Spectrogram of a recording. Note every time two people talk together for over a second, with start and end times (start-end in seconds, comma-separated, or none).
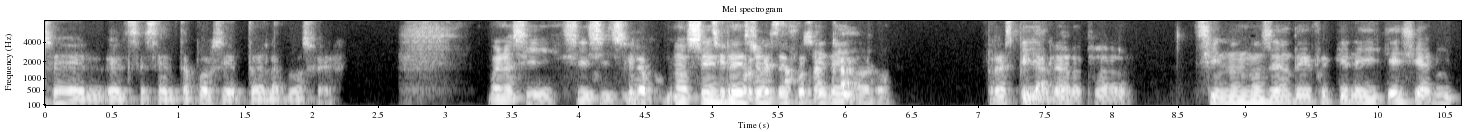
4.3-6.2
